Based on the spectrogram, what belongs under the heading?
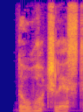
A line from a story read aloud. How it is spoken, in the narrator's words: he murmured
